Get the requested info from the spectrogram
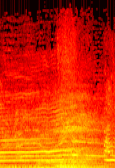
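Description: A long cry held on one pitch, rising at the start and fading out near the end, with low rumbling battle noise beneath.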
